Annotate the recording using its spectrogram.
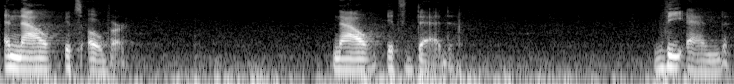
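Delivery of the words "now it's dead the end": softer, lower, slow and final; lower, hushed final verdict; grim and quiet. Acted. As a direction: let it drop, dead and done. Dramatic pause on failure.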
